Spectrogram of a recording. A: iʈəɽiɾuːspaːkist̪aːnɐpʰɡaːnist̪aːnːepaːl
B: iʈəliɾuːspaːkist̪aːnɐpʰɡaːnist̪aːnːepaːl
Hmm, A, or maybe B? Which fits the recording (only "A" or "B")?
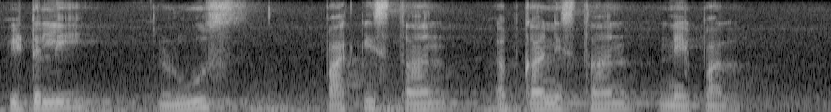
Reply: B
